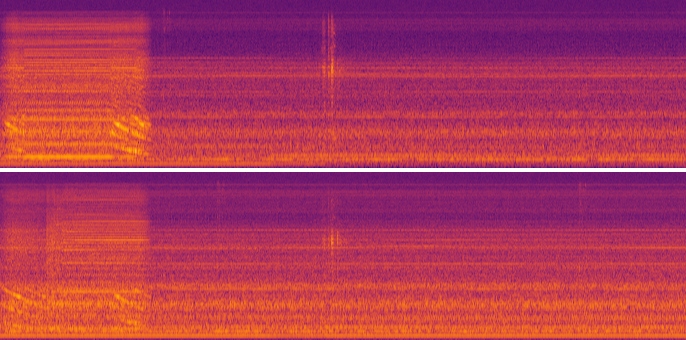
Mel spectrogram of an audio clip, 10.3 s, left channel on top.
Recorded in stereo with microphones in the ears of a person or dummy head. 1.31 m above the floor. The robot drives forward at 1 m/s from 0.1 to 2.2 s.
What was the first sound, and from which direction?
A camera shutter, 35° left (ahead or behind).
